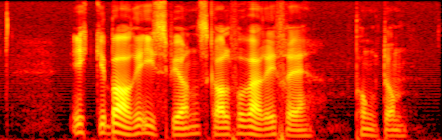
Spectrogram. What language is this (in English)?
Norwegian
